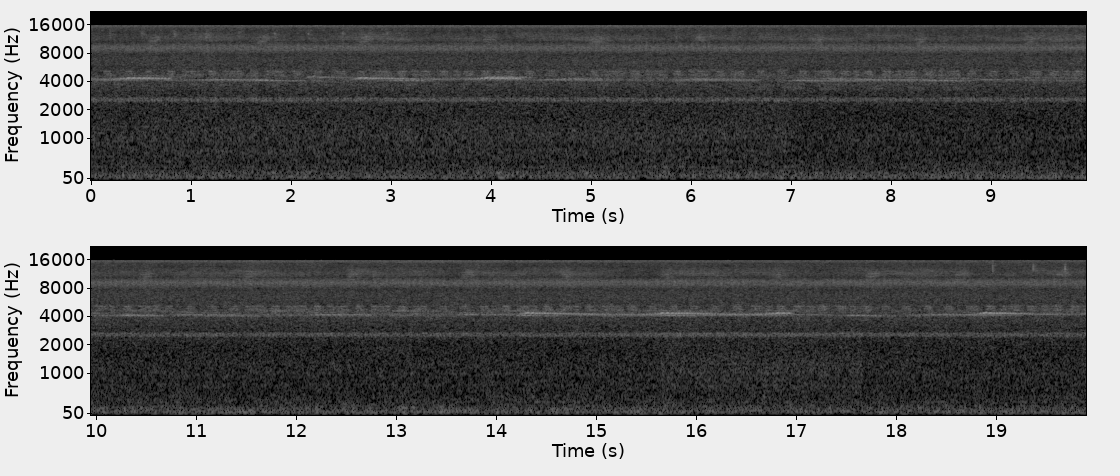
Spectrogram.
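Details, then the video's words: Autumn crickets calling in a forest with various other insects: steady high-pitched trills and ringing tones layered over the constant rush of a mountain stream. "가을 귀뚜라미 소리"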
